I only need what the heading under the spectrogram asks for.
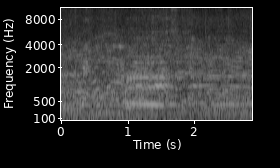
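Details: Sahiwal cattle at the Panchbibi cattle market in Joypurhat, Bangladesh, on Tuesday 8 October 2024; a low moo with a drawn-out tonal band rises above the constant market hubbub of voices.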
